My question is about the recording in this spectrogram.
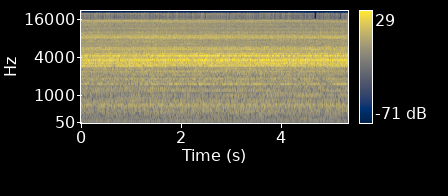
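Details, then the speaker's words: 12 V DC air conditioner compressor running unloaded, drawing about 13–15 A, with no gas charge: even high-pitched hiss and hum, no knocking or rattle; the noise heard is mounting vibration, not the compressor. Normal unloaded running. "तो ये compressor की आवाज़ नहीं है, इसकी vibration है। ये देखिए, ये सेक्शन भी कर रहा है और साथ साथ डिस्चार्ज भी, प्रेशर भी बना रहा है। तो कंप्रेसर की आवाज़ आप सुन सकते हैं।"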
